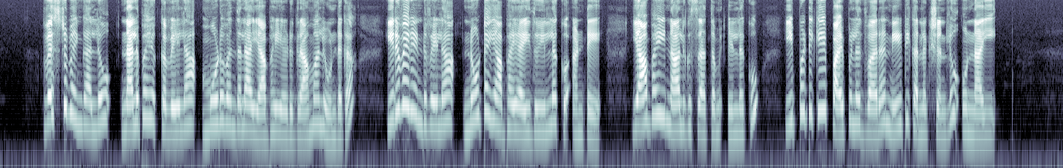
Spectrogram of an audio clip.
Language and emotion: Telugu, neutral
